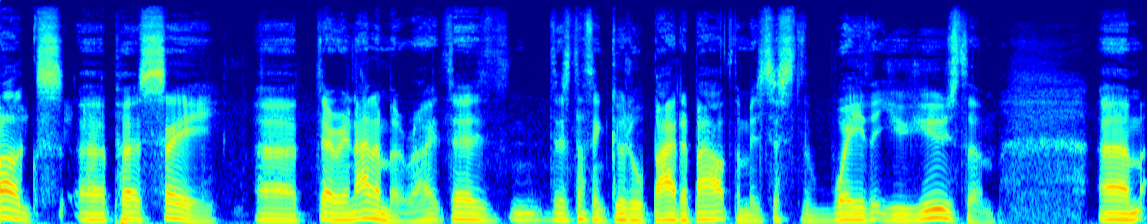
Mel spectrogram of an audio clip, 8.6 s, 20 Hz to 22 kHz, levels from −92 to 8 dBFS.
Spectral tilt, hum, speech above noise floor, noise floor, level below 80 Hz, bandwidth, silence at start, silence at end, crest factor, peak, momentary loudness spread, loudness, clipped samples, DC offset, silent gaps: -5.5 dB/octave; none; 24 dB; -50 dBFS; -46 dBFS; 18.5 kHz; 0 s; 0 s; 18 dB; -8 dBFS; 11 LU; -27 LUFS; under 0.1%; under 0.1%; none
